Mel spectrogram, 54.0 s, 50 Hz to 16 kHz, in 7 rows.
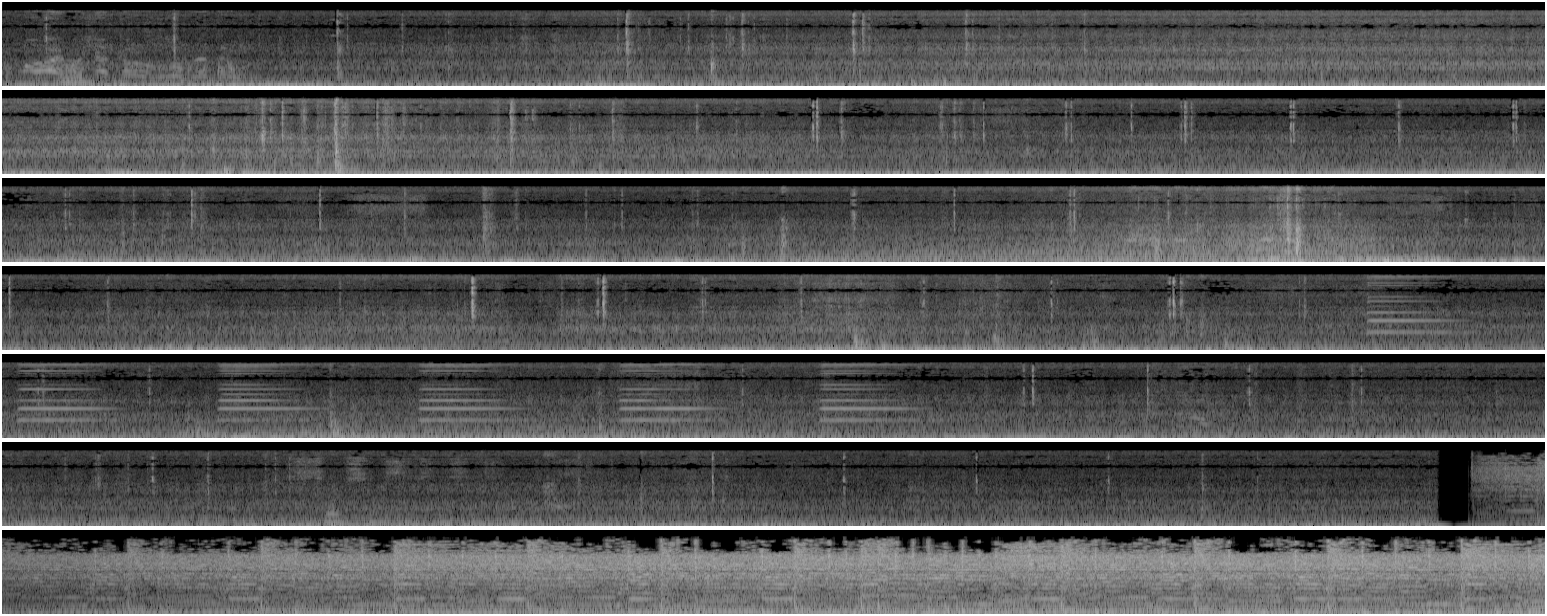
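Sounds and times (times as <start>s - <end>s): car rumbling on the move: 0.0s - 54.0s
electronic beeps: 30.0s - 35.6s.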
